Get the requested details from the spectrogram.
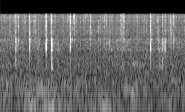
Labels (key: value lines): label: ambient
recorder: HydroMoth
